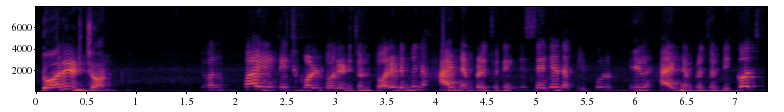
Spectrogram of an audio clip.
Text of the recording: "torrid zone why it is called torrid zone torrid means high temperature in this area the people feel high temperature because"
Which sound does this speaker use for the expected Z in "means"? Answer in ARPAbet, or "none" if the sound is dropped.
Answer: none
